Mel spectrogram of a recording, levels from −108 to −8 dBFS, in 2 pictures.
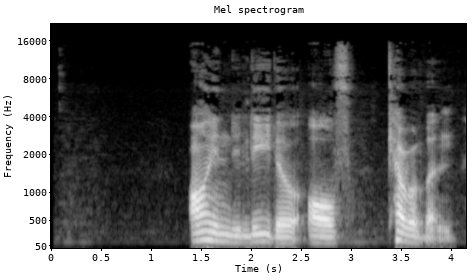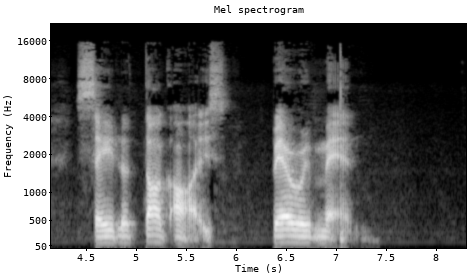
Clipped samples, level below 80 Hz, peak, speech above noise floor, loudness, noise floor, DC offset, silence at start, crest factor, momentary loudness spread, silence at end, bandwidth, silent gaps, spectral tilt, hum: under 0.1%; -66 dBFS; -2 dBFS; 59 dB; -20 LUFS; -78 dBFS; under 0.1%; 1.4 s; 20 dB; 15 LU; 1.15 s; 16 kHz; none; -4.5 dB/octave; none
